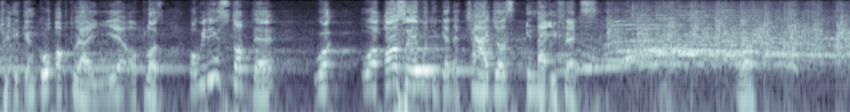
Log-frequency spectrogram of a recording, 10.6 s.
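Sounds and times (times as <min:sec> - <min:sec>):
speech: 0:00.2 - 0:08.4, 0:09.2 - 0:09.6
audience clapping: 0:07.6 - 0:10.6.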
